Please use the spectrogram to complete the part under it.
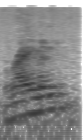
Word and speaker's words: Raymond: Raymond, R-A-Y-M-O-N-D. Last name, Palladino, P-A-L-A-D-I-N-O.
